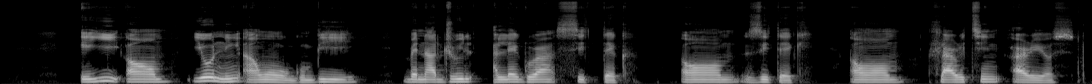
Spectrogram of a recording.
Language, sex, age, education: Yoruba, male, 15-29, tertiary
